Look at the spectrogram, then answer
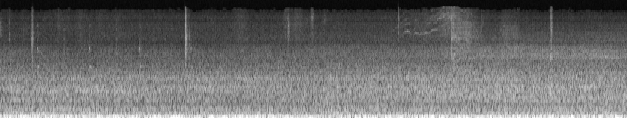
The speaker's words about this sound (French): Putain, il fait du bruit ce camion.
